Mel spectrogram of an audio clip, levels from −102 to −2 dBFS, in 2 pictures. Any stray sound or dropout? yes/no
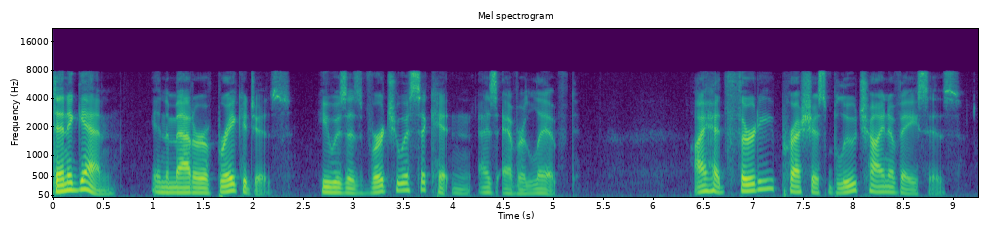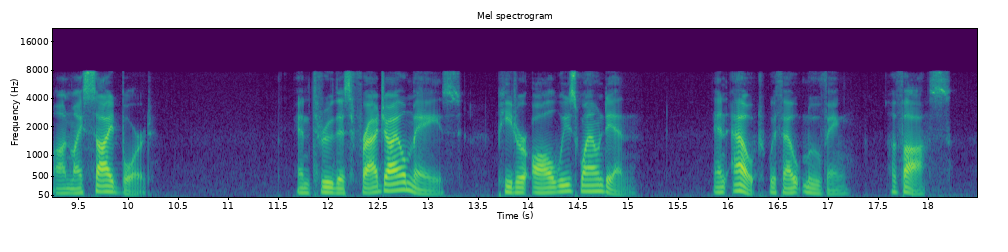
no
